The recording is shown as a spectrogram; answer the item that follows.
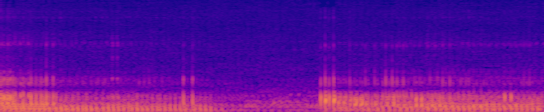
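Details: Cat purr edited to play slower, a throaty pulsing rumble that fades into a quiet lull around two seconds, then resumes strongly and evenly.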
